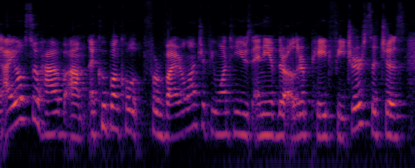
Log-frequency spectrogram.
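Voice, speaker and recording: A woman talks at a fairly quick pace and medium pitch, with ordinary pitch variation and noticeable background noise behind her. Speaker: Amazon seller and online course creator. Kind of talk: tutorial. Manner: casual, conversational with fillers.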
